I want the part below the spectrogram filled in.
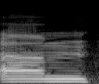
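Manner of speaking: ordinary talk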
